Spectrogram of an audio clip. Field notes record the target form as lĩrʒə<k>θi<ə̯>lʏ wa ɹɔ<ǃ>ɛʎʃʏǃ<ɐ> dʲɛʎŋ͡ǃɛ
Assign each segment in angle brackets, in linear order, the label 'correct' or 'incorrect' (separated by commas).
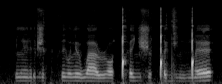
correct, incorrect, incorrect, incorrect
